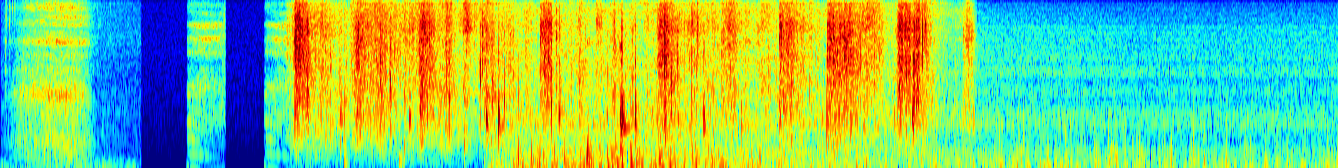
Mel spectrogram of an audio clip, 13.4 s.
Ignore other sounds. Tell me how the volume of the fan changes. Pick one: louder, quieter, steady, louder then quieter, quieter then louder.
quieter.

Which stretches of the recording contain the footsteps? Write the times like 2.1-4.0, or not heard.
2.9-9.8.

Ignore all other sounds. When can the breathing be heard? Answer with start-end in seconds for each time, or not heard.
0.0-4.4.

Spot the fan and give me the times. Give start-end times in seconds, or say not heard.
4.8-13.3.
